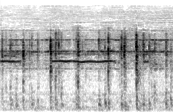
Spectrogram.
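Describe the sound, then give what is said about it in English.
An alarm bell rings steadily, a sustained metallic jangle with a fast rattling clatter and sharper strikes pulsing through it at a quick, uneven rhythm. No one speaks. “There's an alarm.”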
